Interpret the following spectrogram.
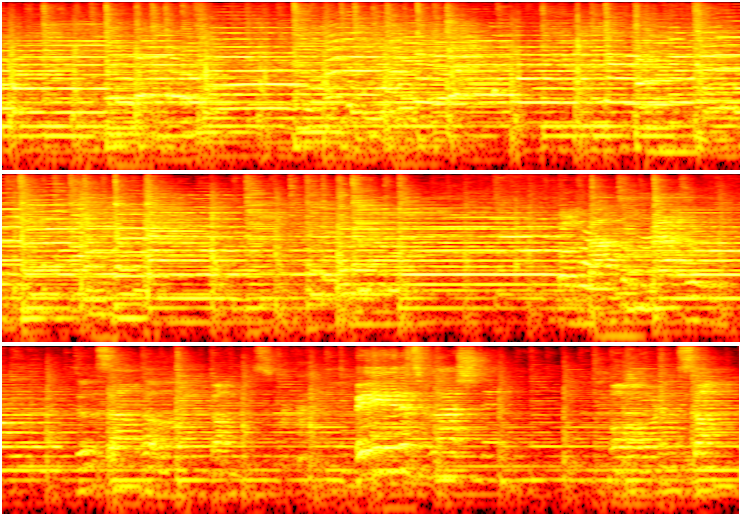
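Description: Instrumental break of an Irish ballad played on wooden flute, fiddle, bouzouki and acoustic guitar, the flute and fiddle carrying the melody over strummed chords. About two-thirds of the way through, the music thins and gets quieter.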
